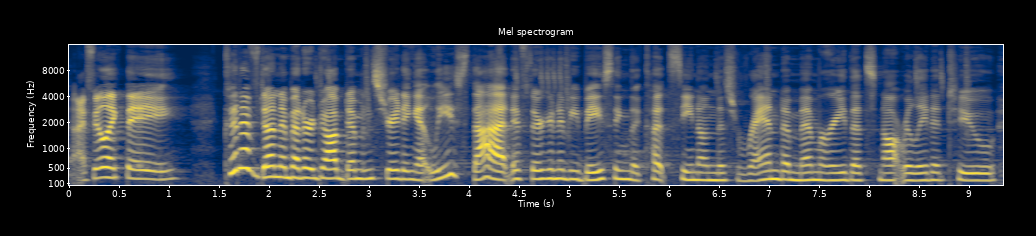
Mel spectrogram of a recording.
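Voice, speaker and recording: A woman's voice: medium pitch, level tone, moderate pace, fairly bright tone, smooth. A woman giving informal, rambling reaction commentary, sprinkling in "like" as she goes. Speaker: video creator and game lore reviewer.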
